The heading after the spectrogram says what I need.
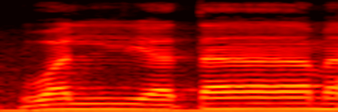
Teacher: تا اور میم کے اوپر کھڑا زبر ہے، دونوں کی آواز کو دو حرکت کے برابر کھینچ کر پڑھیں گے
